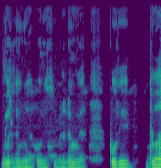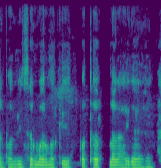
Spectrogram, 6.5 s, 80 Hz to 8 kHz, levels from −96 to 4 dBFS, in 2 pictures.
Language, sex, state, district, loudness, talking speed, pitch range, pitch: Hindi, male, Uttar Pradesh, Etah, -24 LUFS, 150 wpm, 130-140 Hz, 135 Hz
